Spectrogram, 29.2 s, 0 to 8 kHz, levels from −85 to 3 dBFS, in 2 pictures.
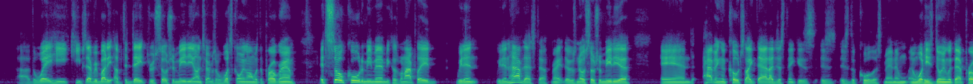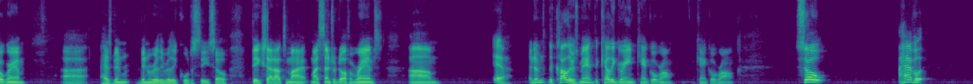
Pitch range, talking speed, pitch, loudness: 110-135 Hz, 220 wpm, 125 Hz, -21 LUFS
